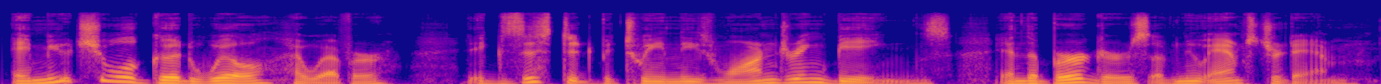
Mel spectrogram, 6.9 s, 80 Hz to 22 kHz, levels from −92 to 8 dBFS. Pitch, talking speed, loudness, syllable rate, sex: 120 Hz, 140 wpm, -19 LUFS, 4.5 syllables/s, male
